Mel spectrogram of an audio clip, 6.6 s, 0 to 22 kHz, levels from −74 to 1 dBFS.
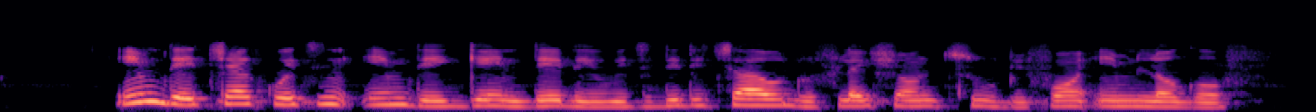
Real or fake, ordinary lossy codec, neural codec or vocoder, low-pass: real; none; none; 5.4 kHz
